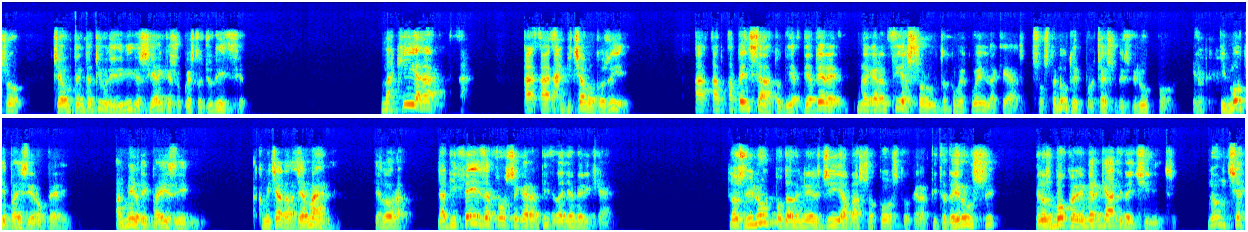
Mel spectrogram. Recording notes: This podcast is the recording of the event co-organised by the UEF and the MFE (Italian section of the UEF) at the Collegio Ghislieri in Pavia. This podcast is the recording of the event co-organised by the UEF and the MFE (Italian section of the UEF) at the Collegio Ghislieri in Pavia.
